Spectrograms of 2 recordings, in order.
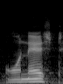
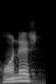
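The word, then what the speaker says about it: honest: ये ऑनेस्ट है, इसको हॉनेस्ट नहीं पढ़ते हैं। अगर आप हॉनेस्ट पढ़ोगे तो व्यंजन से शुरुआत मानी जाएगी, लेकिन इसको पढ़ा क्या जाता है? ऑनेस्ट। इसमें एच साइलेंट हो जाता है, और एच साइलेंट हो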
